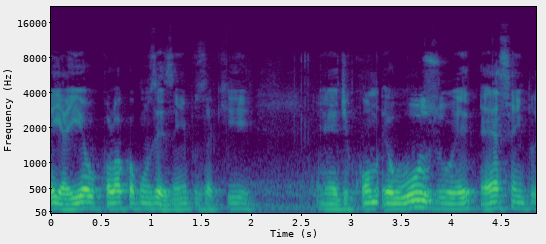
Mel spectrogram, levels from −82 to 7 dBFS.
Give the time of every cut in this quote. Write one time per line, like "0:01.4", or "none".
0:03.2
